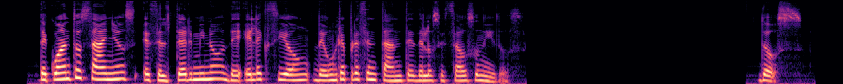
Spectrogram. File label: Spanish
